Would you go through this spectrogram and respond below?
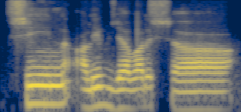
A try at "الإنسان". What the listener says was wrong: শিন নয়, সিন, সিন, জিভে লাগা দিয়ে, সিন। সিন আলিফ জাবার সা।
